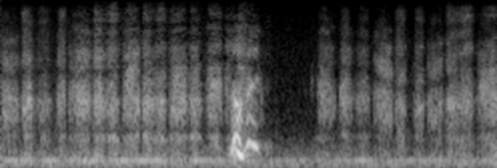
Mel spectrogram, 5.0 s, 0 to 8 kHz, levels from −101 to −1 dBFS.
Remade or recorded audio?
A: recorded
